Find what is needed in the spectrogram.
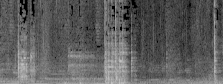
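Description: A metal utensil scraping and knocking against a pot as stiff turned cornmeal is stirred and folded over. The louder scrapes come about half a second in and about two seconds in.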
